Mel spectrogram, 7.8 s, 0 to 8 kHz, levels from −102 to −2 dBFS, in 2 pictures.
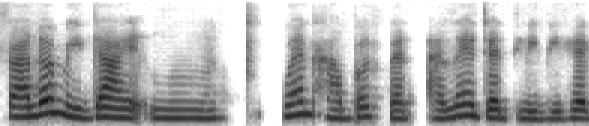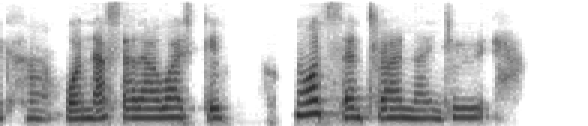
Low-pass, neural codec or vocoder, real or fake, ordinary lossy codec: none; codec, 16 kHz, 1.1 kbps, Voila-Tokenizer; fake; none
